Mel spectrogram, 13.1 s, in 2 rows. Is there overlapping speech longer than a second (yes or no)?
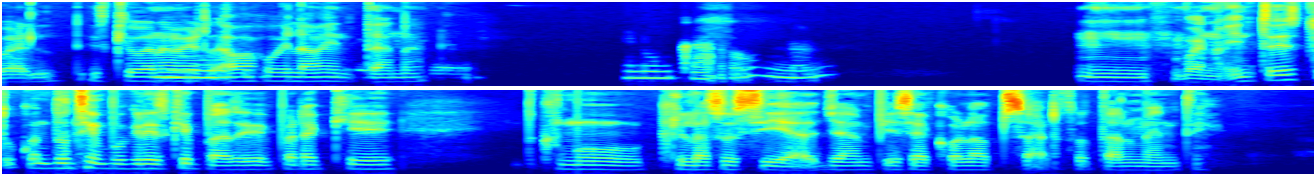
yes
